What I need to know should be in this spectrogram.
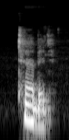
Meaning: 1. Having the lees or sediment disturbed; not clear. (of a liquid) 2. Smoky or misty 3. Unclear; confused; obscure
- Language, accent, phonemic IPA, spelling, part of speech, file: English, Southern England, /ˈtɜː(ɹ)bɪd/, turbid, adjective, LL-Q1860 (eng)-turbid.wav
